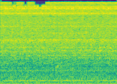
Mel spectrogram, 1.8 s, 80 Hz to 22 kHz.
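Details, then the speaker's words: 2013 Ford E150 van, doghouse off, coils swapped: low idle rumble with uneven loping beat, cylinder 1 still misfiring after coil swap; dead cylinder at idle from a melted spark plug. "hello that off for a moment and as you see cylinder 1 is still misfiring"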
